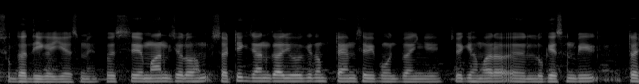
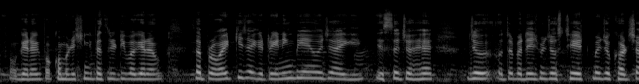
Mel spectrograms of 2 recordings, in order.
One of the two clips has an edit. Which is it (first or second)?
first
